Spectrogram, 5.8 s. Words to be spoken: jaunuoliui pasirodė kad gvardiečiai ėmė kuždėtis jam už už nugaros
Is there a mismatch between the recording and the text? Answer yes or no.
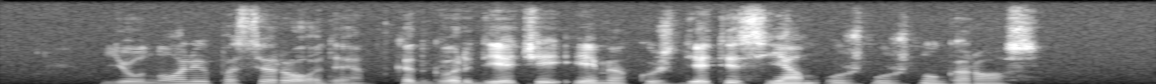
no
